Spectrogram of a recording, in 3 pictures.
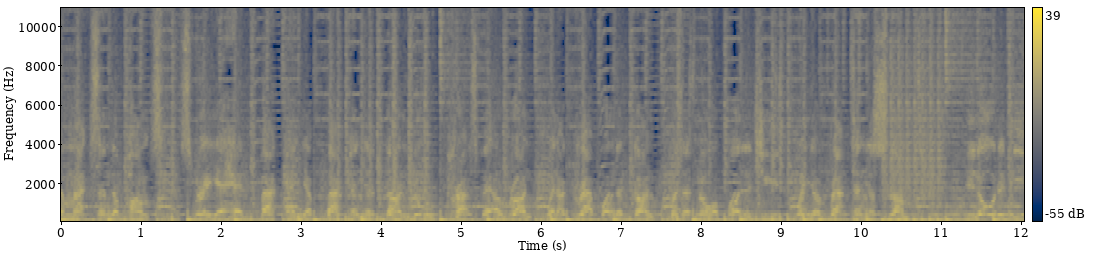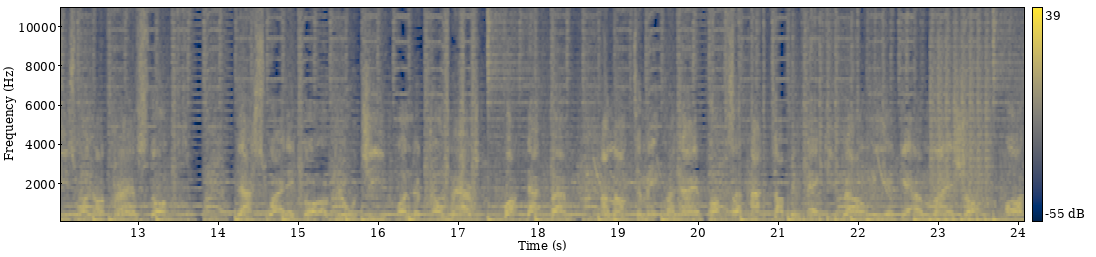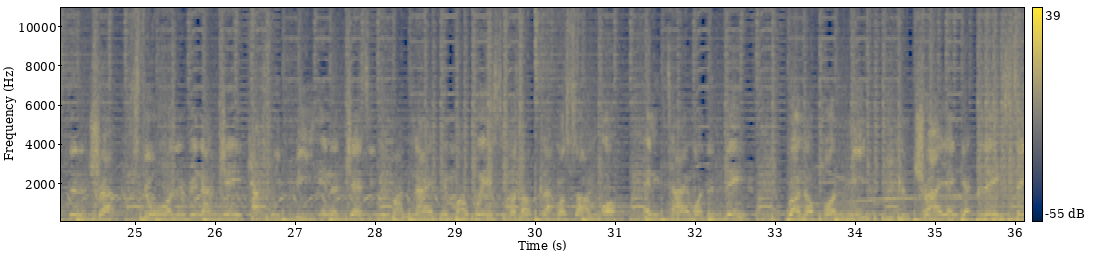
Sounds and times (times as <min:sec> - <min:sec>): Music: 0:00.0 - 0:36.1.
